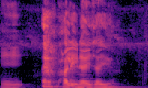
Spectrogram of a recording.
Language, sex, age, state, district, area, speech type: Bodo, male, 30-45, Assam, Chirang, rural, spontaneous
